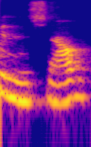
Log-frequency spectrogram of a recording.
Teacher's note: Kalau Anda wakafkan min syarr itu tebel.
